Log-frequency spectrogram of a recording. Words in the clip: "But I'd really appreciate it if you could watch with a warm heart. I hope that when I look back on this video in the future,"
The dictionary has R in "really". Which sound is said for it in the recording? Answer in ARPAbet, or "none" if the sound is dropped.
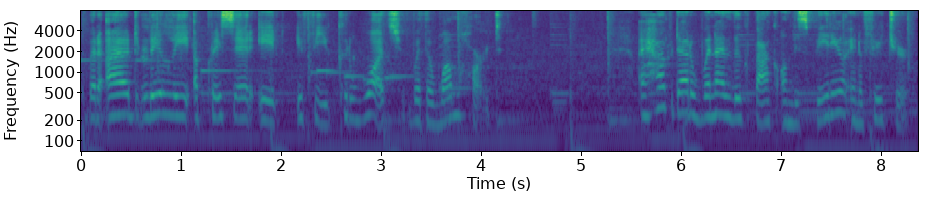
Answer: L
